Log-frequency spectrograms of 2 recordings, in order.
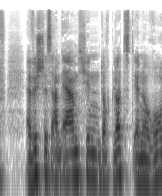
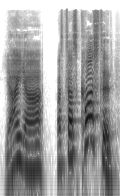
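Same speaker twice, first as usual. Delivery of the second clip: much higher, louder, slow shriek; shrill old lady crying out; 8 semitones higher, 10 dB louder than usual. Acted. Old pensioner on the street, shrieking shrill. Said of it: "gellt noch einmal".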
